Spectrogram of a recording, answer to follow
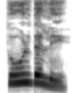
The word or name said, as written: ತೋಳ್ದಲೆ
